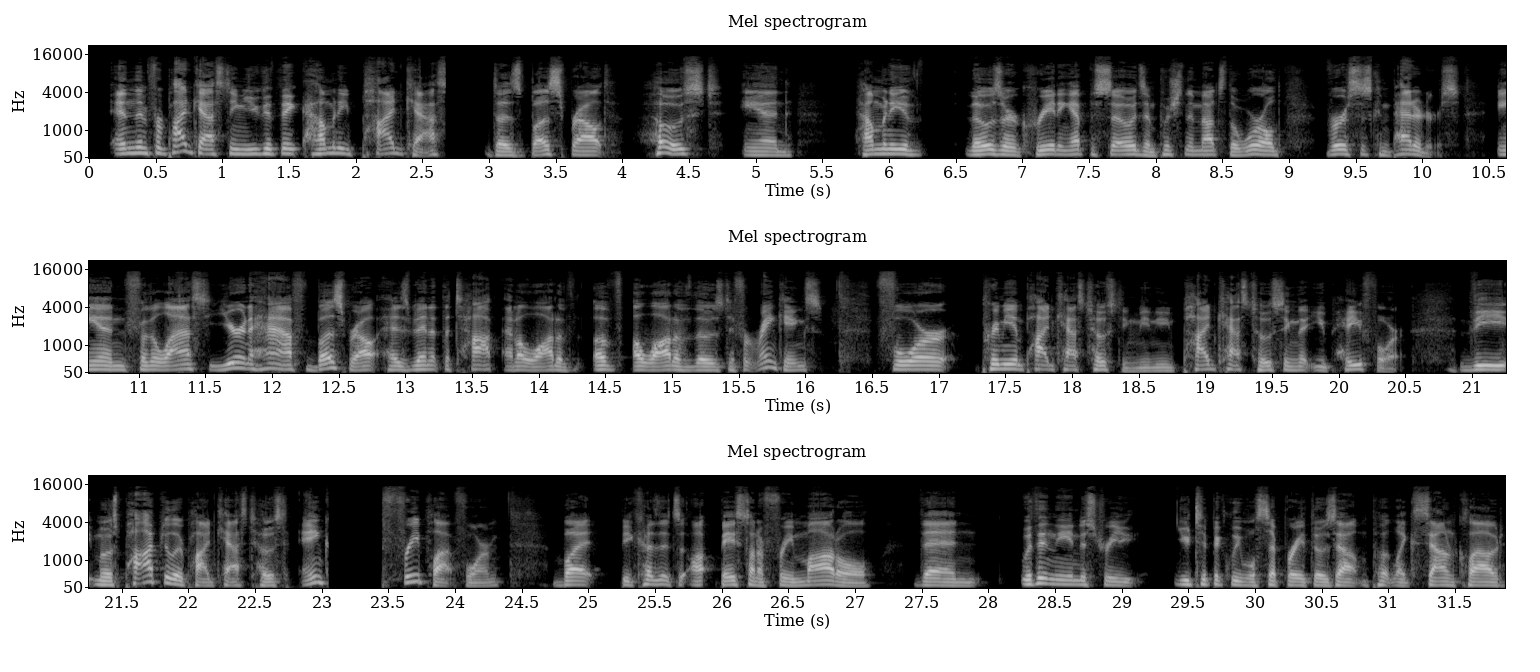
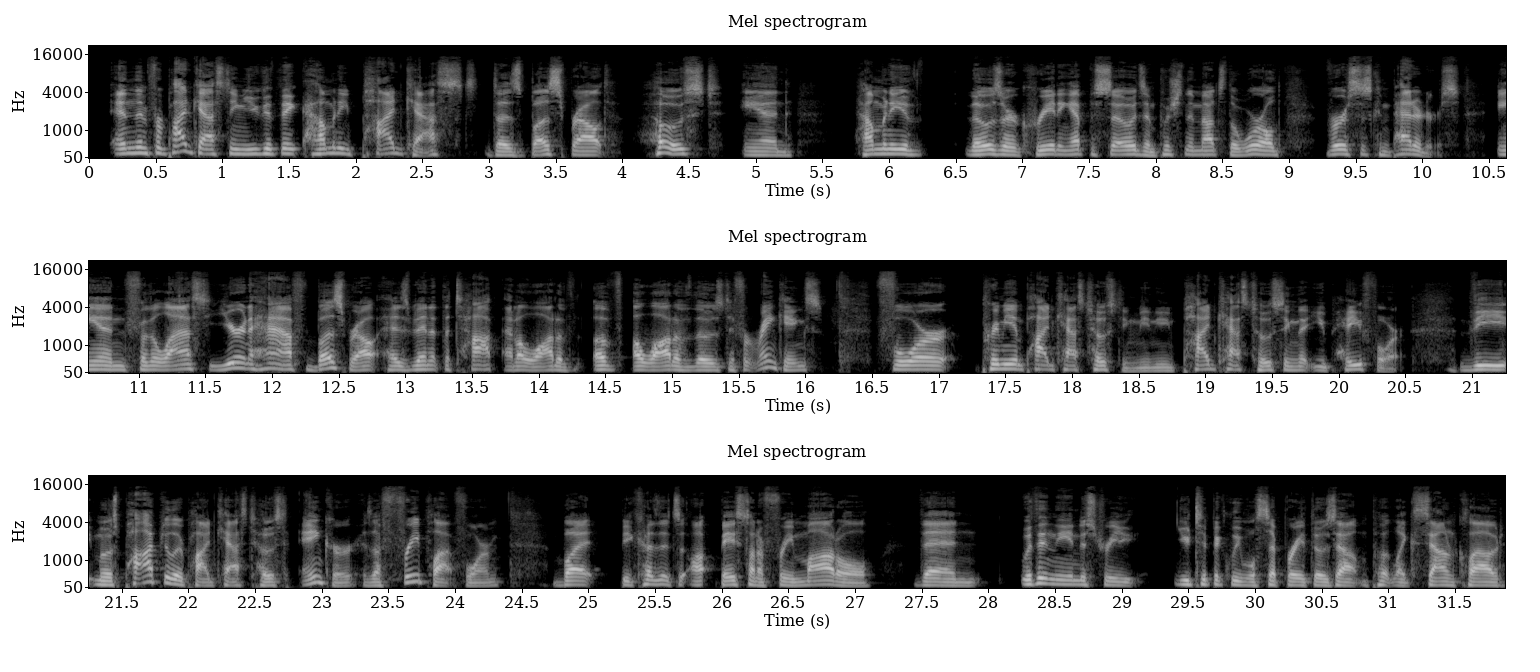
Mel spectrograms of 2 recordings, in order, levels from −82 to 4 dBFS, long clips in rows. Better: second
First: audio cutting out; at 2.5 s and at 23 s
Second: none

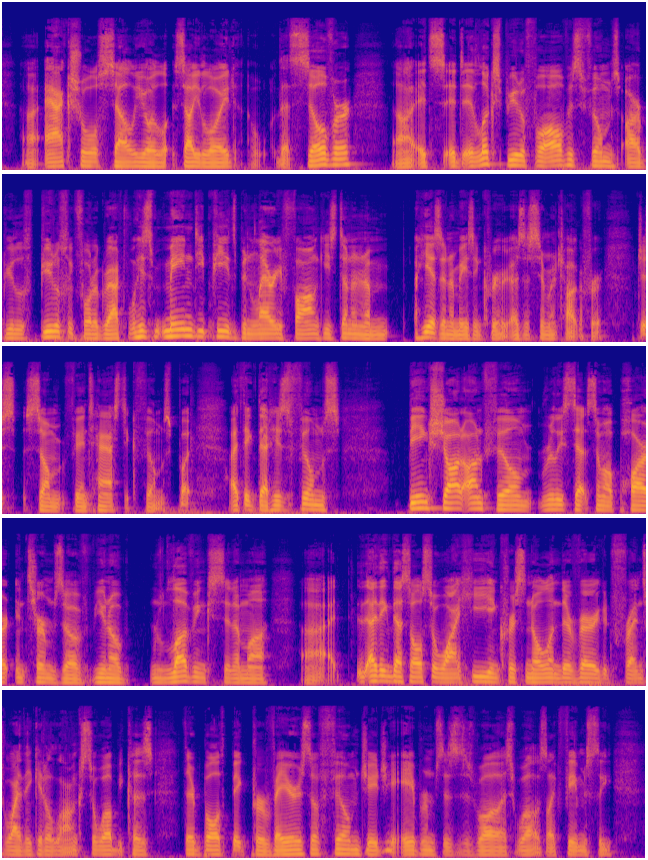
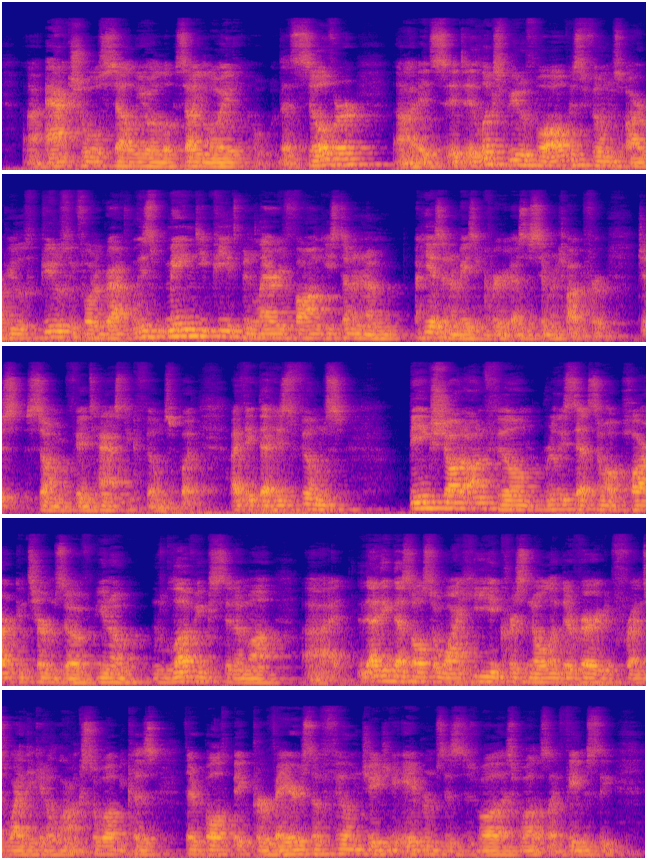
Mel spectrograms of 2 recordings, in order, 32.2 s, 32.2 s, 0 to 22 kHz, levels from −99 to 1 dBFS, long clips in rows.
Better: first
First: none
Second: off-mic speech; far // room echo; noticeable; dies away in 0.6 s

